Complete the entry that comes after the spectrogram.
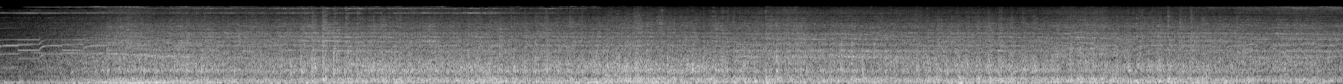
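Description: Class 66 diesel locomotive's two-stroke engine passing close about a second in, followed by a long train of empty flat wagons rumbling and clattering over the rails.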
